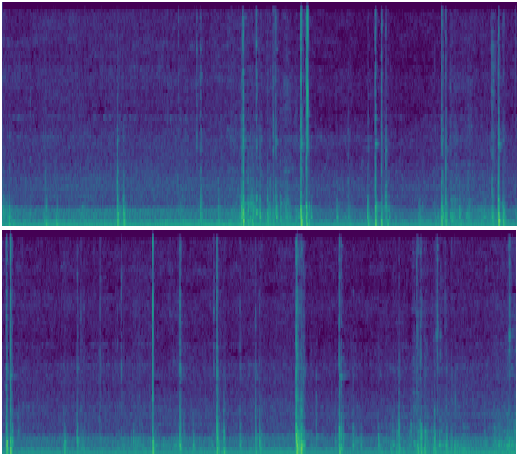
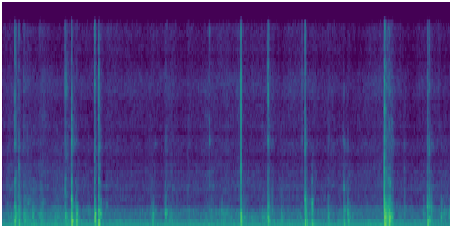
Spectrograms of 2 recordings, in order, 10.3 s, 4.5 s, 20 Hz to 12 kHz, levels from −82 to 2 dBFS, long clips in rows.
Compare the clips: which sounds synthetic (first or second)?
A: second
